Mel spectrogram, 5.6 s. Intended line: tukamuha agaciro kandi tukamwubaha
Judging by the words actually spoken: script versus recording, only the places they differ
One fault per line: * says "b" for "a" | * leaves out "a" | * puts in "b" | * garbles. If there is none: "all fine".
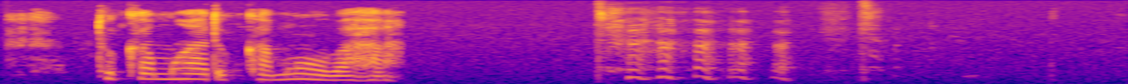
* leaves out "agaciro kandi"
